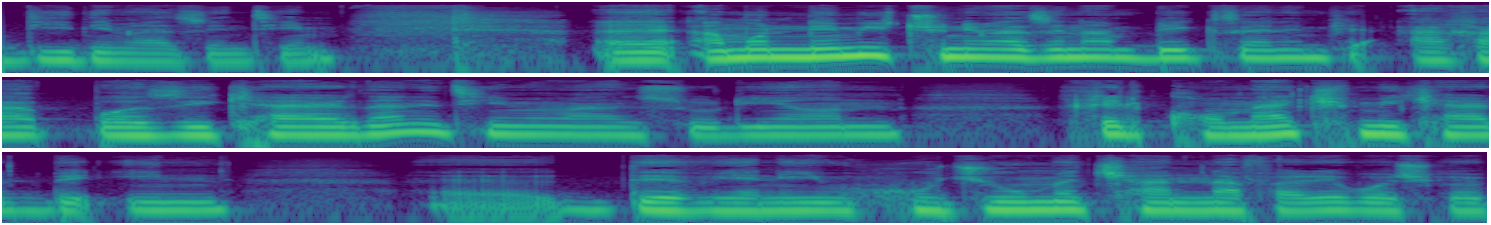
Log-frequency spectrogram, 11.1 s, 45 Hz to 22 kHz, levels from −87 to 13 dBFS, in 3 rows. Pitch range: 135-150 Hz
